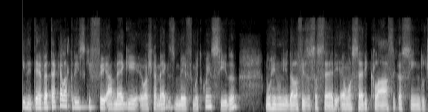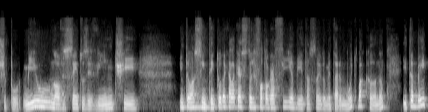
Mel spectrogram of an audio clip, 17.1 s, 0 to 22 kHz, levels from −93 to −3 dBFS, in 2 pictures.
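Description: Speech jumps in mid-sound at 0.46 s out of dead digital silence, with no natural attack: a cut-off start, the recording having begun late.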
